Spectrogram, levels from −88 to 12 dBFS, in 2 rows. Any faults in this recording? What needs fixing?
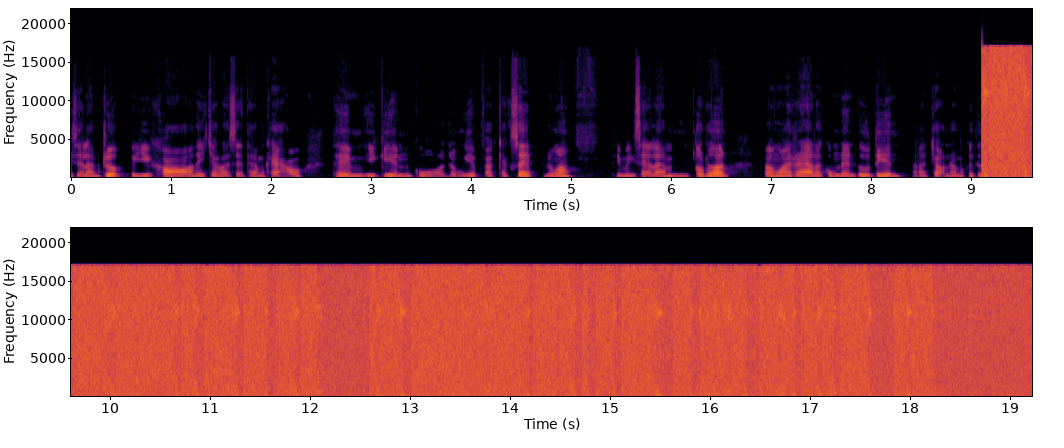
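From 9.10 s to the end of the clip at about 19 s there is a wrong sample width fault. The speech turns into loud, harsh noise with the original buried beneath it, running at 0.75 times normal speed with pitch lowered to match. This fits 32-bit integer data being read as packed 24-bit. Many output samples are assembled from bytes belonging to neighbouring samples, so only fragments keep the true high-order bits. Reading four bytes as three also yields more samples, which slows playback. To prevent this, carry the sample format in the file header or stream metadata and have the reader validate it rather than assume a fixed width.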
